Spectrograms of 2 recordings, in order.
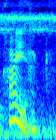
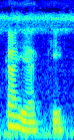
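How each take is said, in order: First: The word ends on a k sound. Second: The word ends with an added i vowel. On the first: This is the English pronunciation. "So kayak" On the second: This is the Portuguese pronunciation. "You guys say kayaki"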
